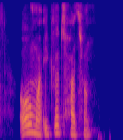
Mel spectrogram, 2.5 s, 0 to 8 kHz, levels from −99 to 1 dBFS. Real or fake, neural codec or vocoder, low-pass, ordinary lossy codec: fake; codec, 44.1 kHz, 7.8 kbps, DAC; 7.2 kHz; MP3, 64 kbps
